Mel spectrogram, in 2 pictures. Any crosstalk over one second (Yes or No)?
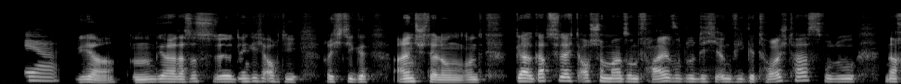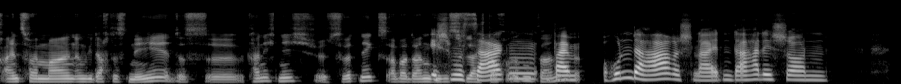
Yes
